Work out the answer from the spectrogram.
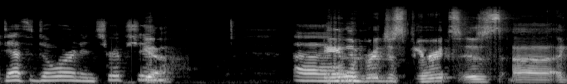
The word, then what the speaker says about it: Kena: Kena Bridge of Spirits. It looks like it's Kena, but it's pronounced Kena.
